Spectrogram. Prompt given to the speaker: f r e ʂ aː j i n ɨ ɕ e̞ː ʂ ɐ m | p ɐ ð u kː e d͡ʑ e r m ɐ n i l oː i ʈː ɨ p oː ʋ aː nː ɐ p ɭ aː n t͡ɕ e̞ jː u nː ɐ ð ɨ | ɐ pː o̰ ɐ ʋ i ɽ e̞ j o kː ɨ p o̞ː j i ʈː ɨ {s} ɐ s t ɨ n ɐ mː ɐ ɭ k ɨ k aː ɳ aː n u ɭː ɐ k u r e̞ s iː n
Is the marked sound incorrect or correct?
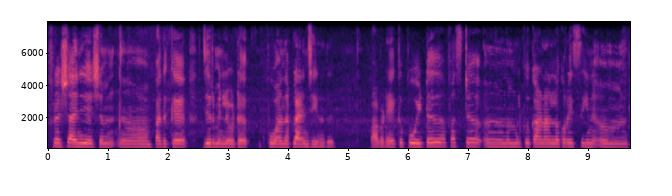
incorrect: f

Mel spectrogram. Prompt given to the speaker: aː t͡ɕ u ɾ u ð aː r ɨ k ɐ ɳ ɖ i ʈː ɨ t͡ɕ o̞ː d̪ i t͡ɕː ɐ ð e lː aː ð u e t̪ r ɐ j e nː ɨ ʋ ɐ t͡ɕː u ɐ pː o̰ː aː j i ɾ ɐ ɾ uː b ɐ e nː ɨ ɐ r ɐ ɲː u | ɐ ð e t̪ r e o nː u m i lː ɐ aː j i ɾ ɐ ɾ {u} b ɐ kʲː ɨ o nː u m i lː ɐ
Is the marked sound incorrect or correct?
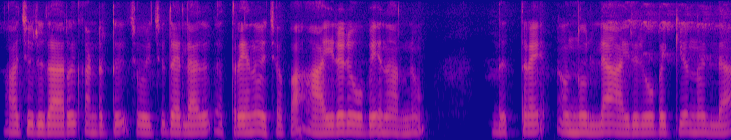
incorrect: uː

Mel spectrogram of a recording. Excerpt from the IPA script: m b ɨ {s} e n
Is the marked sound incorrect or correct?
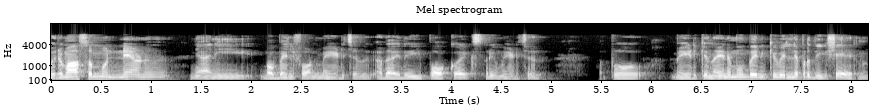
incorrect: none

